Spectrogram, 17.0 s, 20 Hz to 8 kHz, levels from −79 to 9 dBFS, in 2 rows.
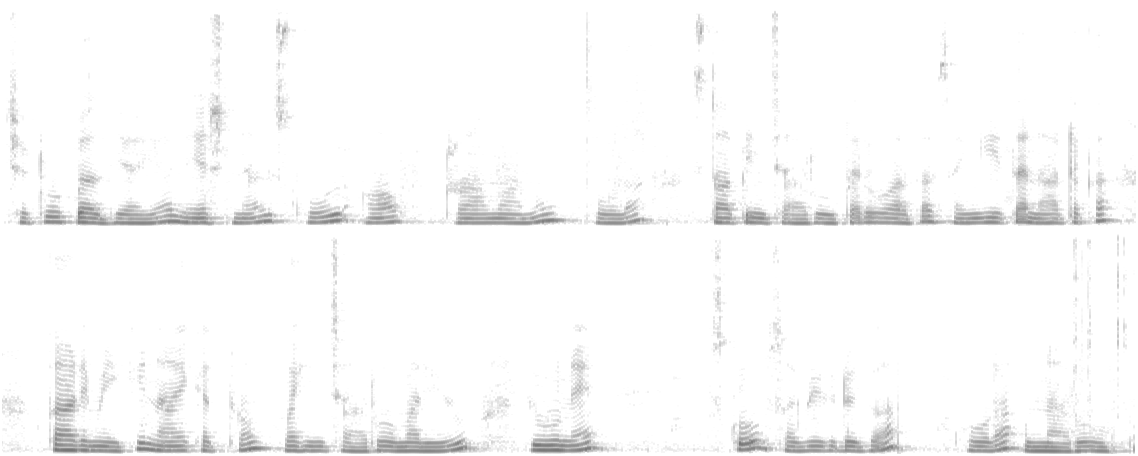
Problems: background sounds at intervals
